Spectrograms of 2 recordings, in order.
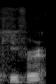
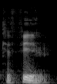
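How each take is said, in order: First: It is said in a plain English accent. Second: It is said in a put-on Russian accent.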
